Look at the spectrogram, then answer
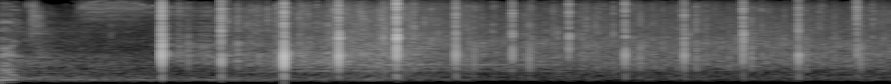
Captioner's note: audience applauds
